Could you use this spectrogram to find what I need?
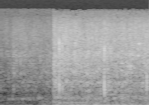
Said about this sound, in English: Felix follows the noise of the flush and points his gun at the bathroom door.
